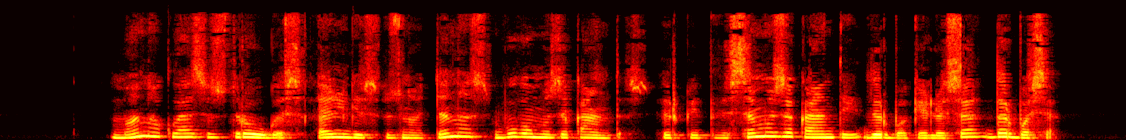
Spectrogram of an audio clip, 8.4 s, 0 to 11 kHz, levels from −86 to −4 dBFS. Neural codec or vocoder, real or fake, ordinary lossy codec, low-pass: none; real; AAC, 32 kbps; 9.9 kHz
